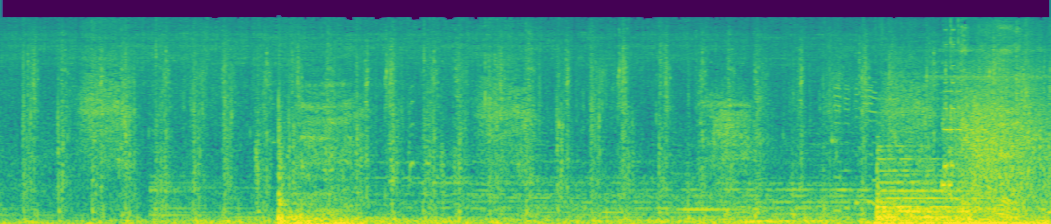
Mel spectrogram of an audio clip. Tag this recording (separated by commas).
Music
